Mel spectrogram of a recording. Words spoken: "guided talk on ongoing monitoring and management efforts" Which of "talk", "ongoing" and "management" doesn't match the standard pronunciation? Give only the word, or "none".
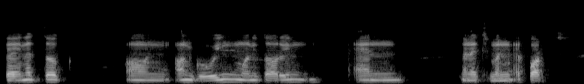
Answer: management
